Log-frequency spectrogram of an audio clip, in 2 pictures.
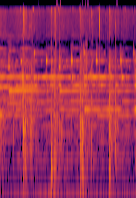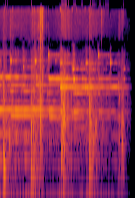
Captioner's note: eerie music; aliens marching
